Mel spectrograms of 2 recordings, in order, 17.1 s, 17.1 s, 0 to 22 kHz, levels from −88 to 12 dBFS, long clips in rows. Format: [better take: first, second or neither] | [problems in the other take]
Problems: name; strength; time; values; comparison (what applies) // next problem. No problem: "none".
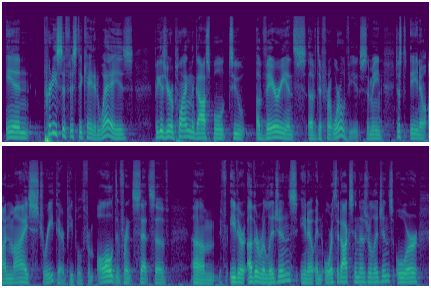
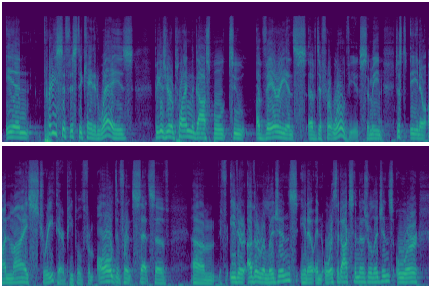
first | distortion; heavy; 7 dB below the speech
